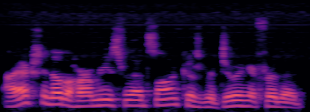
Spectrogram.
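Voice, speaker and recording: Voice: mid-range voice, very fast, phone-quality sound. A co-host in a casual gaming chat who laughs often, teases and stammers.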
